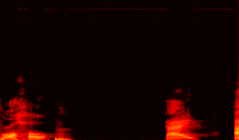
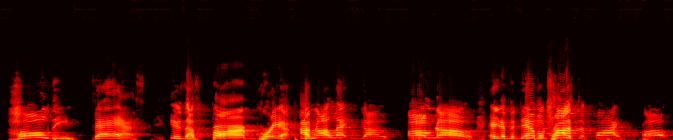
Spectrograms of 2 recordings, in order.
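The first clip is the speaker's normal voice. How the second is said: fiery preaching; 6 semitones higher than usual. Real, not acted. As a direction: preach it with fire. Preaching at full force.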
